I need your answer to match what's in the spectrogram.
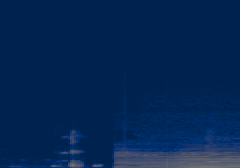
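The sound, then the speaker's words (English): A person imitates a cow, letting out one long, loud, droning moo after a few short breathy vocal noises and a brief pause. “Sounds like a nice medium rare steak to be to me.”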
